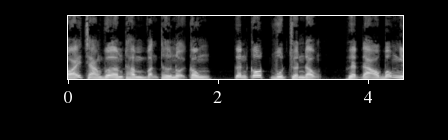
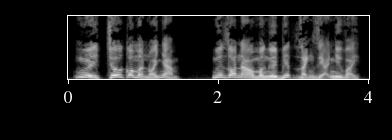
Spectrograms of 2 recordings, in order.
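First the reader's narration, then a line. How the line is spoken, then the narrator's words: Loud shout. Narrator (Vietnamese): Đạo sĩ đứng giữa quát to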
